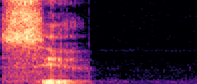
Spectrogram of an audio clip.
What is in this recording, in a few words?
Soft Syllables and Imaginary Words, Viking Vocal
